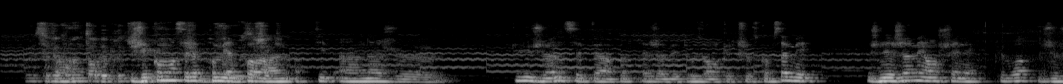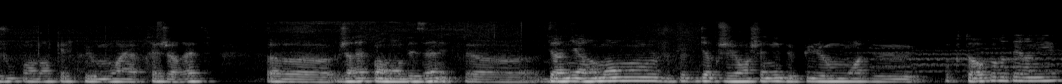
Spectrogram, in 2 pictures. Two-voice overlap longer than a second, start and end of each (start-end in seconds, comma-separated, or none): 1.3-2.8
